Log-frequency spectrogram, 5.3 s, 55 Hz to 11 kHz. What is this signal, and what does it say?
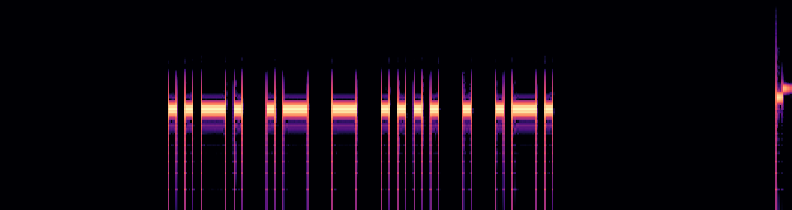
Morse code, heard as a keyed tone, about 22 wpm, 700 Hz. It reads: FATHER
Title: Top 200 Words Repeated 22wpm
